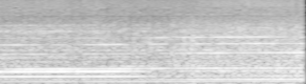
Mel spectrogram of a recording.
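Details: Vacuum with no-power complaint, wand in place and pushed forward then pulled back: steady motor whine with a faint dip and recovery, suggesting a faulty wand connection cutting power intermittently.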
